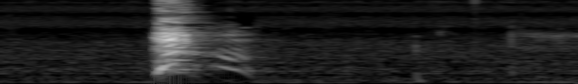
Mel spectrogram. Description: Got these loud and violent hiccups after eating a small salad. Out of the blue!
